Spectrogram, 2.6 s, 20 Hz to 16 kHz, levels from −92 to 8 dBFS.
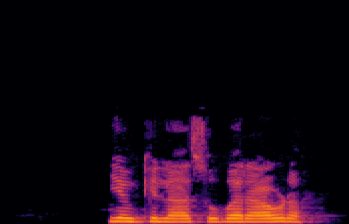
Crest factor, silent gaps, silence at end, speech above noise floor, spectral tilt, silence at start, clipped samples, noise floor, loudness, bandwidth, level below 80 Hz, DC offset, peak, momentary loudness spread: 16 dB; none; 0.35 s; 72 dB; -6 dB/octave; 0.8 s; under 0.1%; -88 dBFS; -17 LUFS; 8 kHz; -68 dBFS; under 0.1%; -2 dBFS; 8 LU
